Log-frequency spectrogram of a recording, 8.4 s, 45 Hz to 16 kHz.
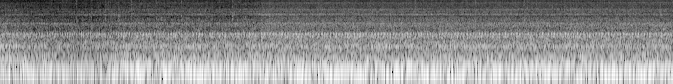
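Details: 1971 Ford Torino, rebuilt 302 V8 with C4, after idle mixture screws adjusted evenly on carburetor (was a little lean): even, steady rumble at idle with no misses or stumbles; runs smooth and clean.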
